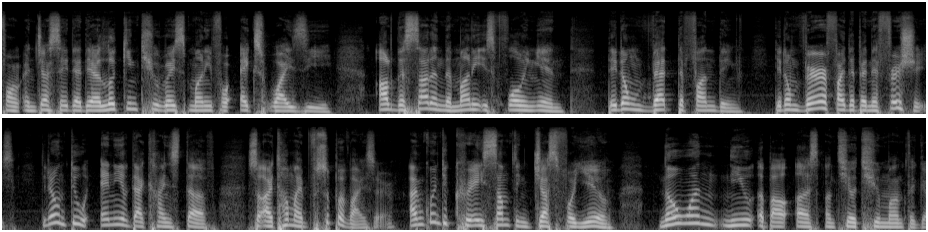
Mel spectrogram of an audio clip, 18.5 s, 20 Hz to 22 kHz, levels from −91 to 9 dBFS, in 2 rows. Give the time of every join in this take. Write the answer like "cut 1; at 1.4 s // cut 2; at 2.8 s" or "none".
cut 1; at 13.2 s // cut 2; at 15.7 s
